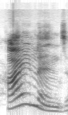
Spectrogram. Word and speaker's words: island: the pronunciation here okay the S is not pronounced in English so don't say is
